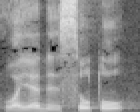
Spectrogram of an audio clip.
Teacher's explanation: بضم السين، يعني هنا نقرأها بالسين وليس بالصاد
